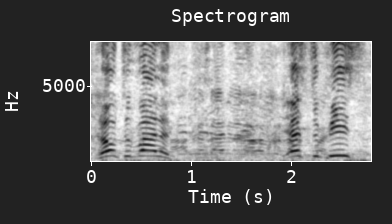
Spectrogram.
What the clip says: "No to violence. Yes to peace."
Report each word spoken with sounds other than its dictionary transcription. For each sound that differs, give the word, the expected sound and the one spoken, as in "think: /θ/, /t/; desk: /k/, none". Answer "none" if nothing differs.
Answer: violence: /s/, none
